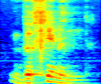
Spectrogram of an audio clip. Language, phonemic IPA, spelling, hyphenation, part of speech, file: Dutch, /bəˈɣɪnə(n)/, beginnen, be‧gin‧nen, verb, Nl-beginnen.ogg
- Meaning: to begin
